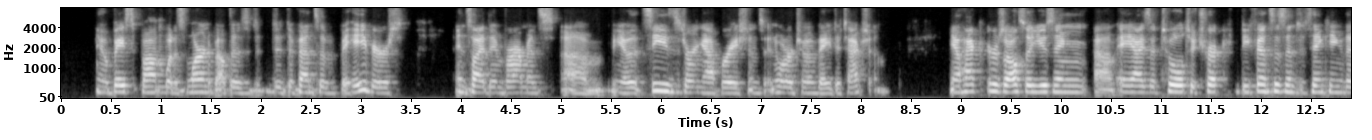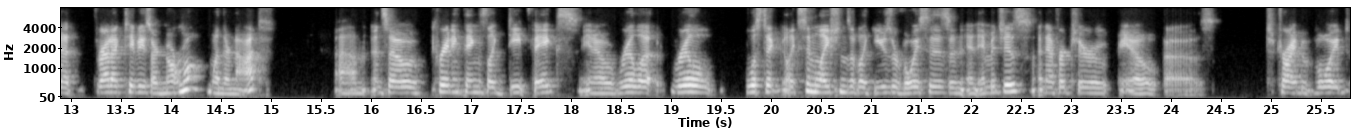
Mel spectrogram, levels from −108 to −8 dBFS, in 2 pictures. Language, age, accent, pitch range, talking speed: English, 30-49, American, 190-230 Hz, 195 wpm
